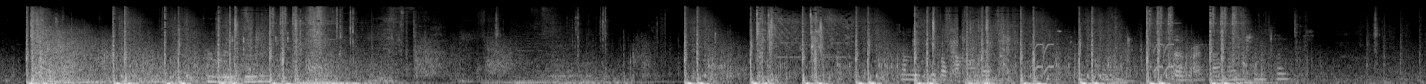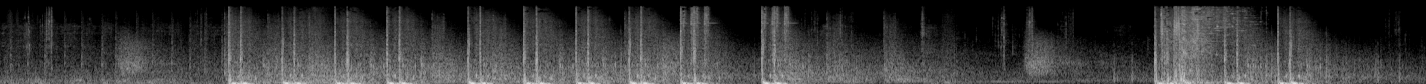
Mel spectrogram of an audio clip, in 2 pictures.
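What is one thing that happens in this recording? A rifle fires shot after shot in quick bursts.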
